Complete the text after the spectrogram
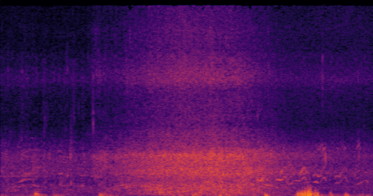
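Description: Small waves wash up onto the sand.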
